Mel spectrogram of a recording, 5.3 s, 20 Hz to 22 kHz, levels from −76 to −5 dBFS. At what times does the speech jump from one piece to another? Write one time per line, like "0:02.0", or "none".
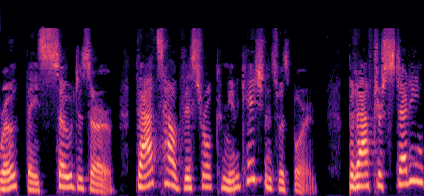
0:01.6
0:04.2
